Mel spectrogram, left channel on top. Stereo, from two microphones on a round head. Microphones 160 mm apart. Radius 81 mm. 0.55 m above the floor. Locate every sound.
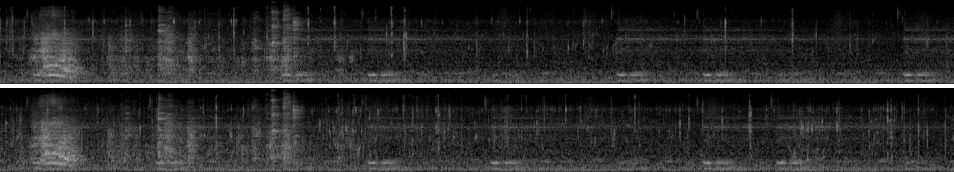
0.1 s a zipper: 20° right (ahead or behind), 1.3 m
